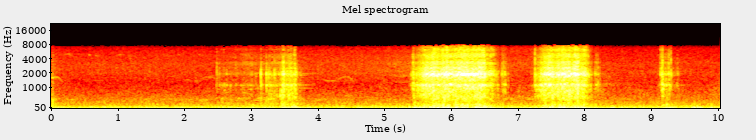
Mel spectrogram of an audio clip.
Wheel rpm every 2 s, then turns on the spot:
0, 0, 30, 50, 0.
none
